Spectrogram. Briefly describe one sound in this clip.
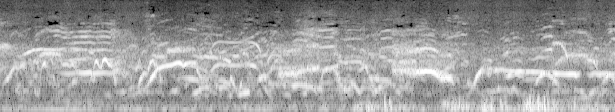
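Many children shout and scream excitedly outdoors.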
